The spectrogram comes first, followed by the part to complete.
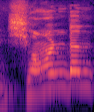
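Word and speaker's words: John Donne: जॉन डन तो है ही, ये प्रोनाउंसिएशन है, ये उनका नाम है।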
